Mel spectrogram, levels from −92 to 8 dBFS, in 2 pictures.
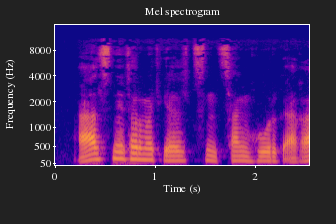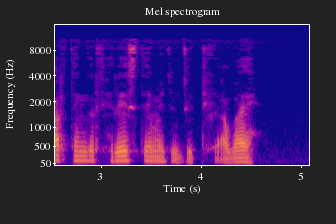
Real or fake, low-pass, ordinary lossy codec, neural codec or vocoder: real; 14.4 kHz; MP3, 48 kbps; none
